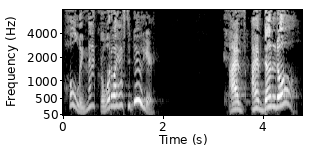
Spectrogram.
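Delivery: mock-exasperated divine voice; exasperated God. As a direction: play God throwing up his hands at his people. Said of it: "God looks in and he's like".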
